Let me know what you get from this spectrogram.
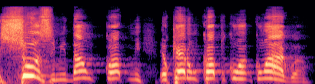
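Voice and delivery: loud bossy demand to the wife; rude demand. Retold or imitated. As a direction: bark the request like an order. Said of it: "isso é jeito de falar?".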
